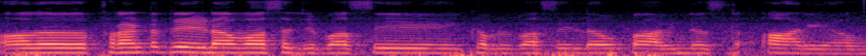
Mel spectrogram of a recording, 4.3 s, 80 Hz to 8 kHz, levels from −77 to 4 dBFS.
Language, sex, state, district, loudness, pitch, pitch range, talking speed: Punjabi, female, Punjab, Kapurthala, -17 LUFS, 195 Hz, 190-205 Hz, 180 wpm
